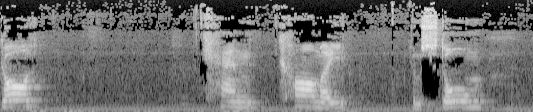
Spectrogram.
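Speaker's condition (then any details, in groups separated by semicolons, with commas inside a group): Stammer; prolonged sounds, blocks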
